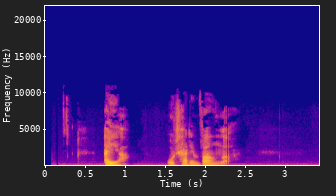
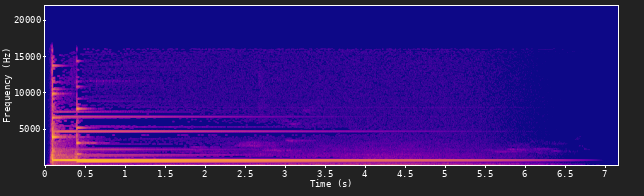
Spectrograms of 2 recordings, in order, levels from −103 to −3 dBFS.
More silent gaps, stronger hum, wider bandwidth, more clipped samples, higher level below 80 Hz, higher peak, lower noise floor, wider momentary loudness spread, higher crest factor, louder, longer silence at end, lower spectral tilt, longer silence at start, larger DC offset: neither; neither; second, 10 kHz vs 15 kHz; neither; about the same, -64 dBFS vs -66 dBFS; about the same, 0 dBFS vs -2 dBFS; second, -59 dBFS vs -87 dBFS; second, 14 LU vs 24 LU; about the same, 24 dB vs 26 dB; about the same, -23 LUFS vs -25 LUFS; second, 1.15 s vs 1.9 s; first, -6 dB/octave vs 0 dB/octave; first, 0.75 s vs 0.05 s; neither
